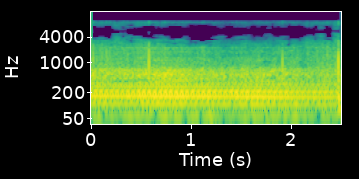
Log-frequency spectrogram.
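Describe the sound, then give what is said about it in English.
A car's engine hums with a steady, low drone as it threads through New York City traffic on a September day after a long drive from the country, holding an even loudness throughout with a couple of faint clicks and no voices. “And on this September day, as they thread their way through New York City traffic after a long drive from the country”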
